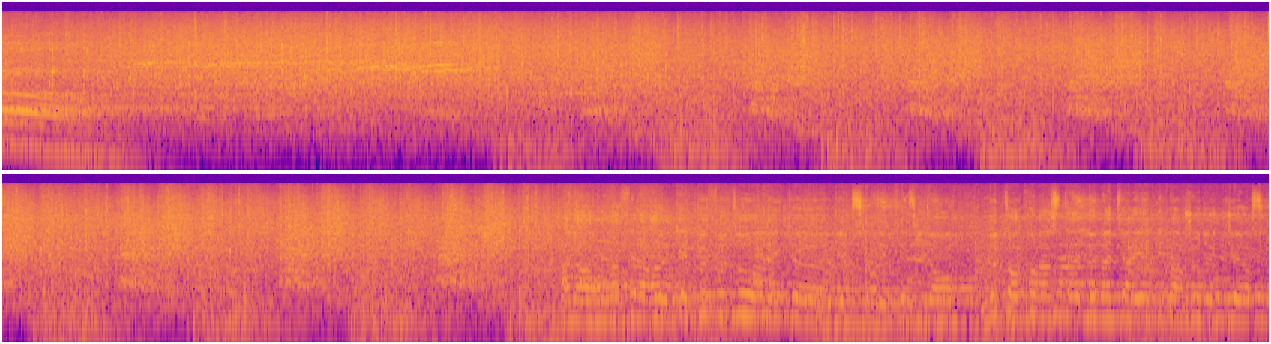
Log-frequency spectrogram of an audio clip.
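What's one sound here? A large crowd cheers and applauds in an echoing arena.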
